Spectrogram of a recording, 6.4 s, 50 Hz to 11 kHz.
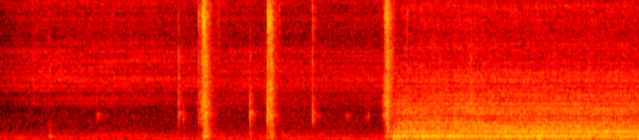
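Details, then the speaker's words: OEX XT-2 micro gas stove lit with igniter clicks, valve twisted open: steady even hiss of gas with no sputter or flutter; normal gas flow. "Just let you listen to the noise of the to the gas coming out and how easy it is to light."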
